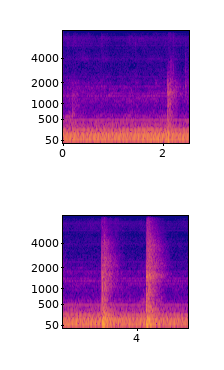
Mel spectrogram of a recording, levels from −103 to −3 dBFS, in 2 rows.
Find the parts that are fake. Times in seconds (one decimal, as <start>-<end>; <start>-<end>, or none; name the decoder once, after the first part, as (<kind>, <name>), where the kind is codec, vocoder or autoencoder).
none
